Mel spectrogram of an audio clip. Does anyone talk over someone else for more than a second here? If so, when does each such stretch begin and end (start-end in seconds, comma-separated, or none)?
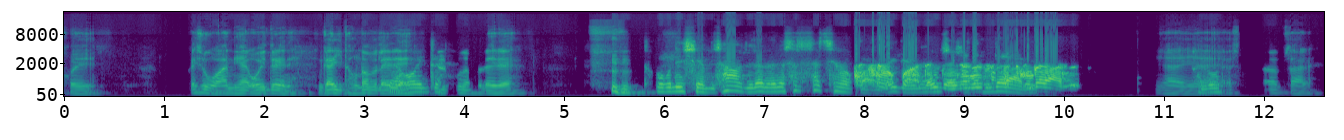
7.9-9.7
